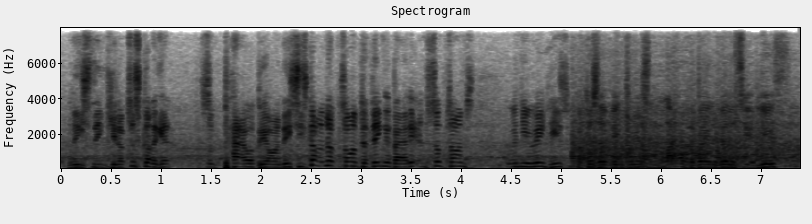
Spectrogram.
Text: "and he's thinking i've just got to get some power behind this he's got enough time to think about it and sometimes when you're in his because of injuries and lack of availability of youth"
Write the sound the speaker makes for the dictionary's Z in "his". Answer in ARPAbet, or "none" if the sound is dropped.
Z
